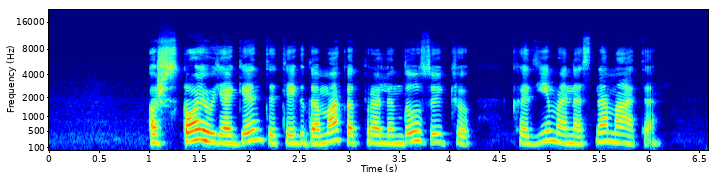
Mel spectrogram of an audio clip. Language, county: Lithuanian, Vilnius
